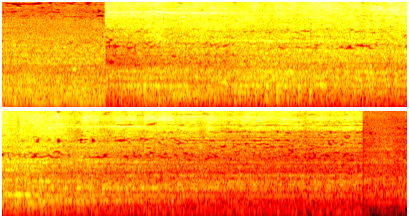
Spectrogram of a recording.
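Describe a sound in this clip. An electric passenger train rushes past with a whoosh and then fades into the distance.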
